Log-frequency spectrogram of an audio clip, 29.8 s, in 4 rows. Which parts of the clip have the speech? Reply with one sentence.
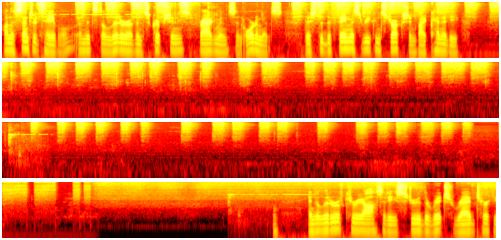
The speech can be heard from 0.0 to 6.9 s and from 26.4 to 29.7 s.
